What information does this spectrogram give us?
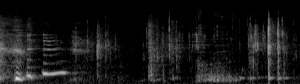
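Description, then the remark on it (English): Someone sips a chocolate caramel brownie Shakeology protein shake: short wet slurping and gulping noises with a brief hummed murmur of approval, followed by a few more scattered sipping sounds at moderate loudness. “All right, we are sipping on chocolate caramel brownie Shakeology today.”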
